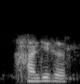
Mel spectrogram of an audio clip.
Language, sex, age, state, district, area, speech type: Punjabi, male, 18-30, Punjab, Kapurthala, urban, conversation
